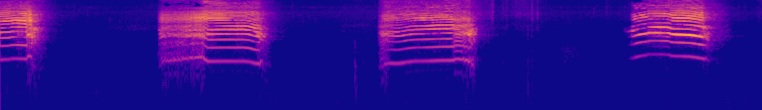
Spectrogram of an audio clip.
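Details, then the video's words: Dying common duiker crying for help as a cheetah kills it, Phinda Private Game Reserve, rainy afternoon; four bleating wails repeated every second or two, each steady then slightly falling, clear harmonics. "Buck Cries for Help from Cheetah"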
